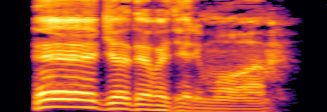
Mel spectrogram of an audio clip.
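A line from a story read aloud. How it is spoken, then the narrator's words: Mournful sigh. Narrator (Russian): скорбно вздохнул он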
